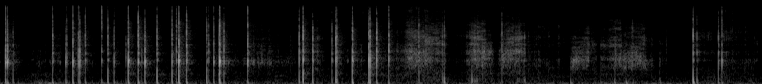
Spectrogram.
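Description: A partly full clear plastic argan oil bottle with a printed label and brown cap is held in both hands and tapped and scratched with long fingernails. A rapid series of sharp, bright clicking taps with a hollow plastic ring near 1.1 kHz gives way to soft, rasping scratches across the surface. A few final crisp taps close the quiet clip.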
